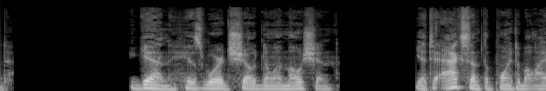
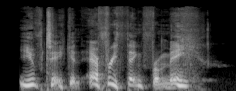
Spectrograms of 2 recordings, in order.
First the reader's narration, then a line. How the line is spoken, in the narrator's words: wailed through the pain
